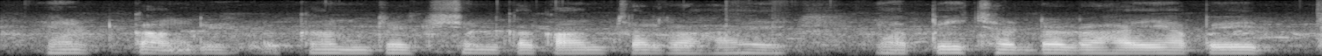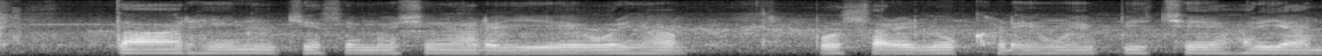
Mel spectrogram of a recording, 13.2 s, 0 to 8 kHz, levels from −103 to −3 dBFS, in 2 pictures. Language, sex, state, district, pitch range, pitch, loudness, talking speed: Hindi, male, Goa, North and South Goa, 115-125 Hz, 120 Hz, -23 LUFS, 155 wpm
